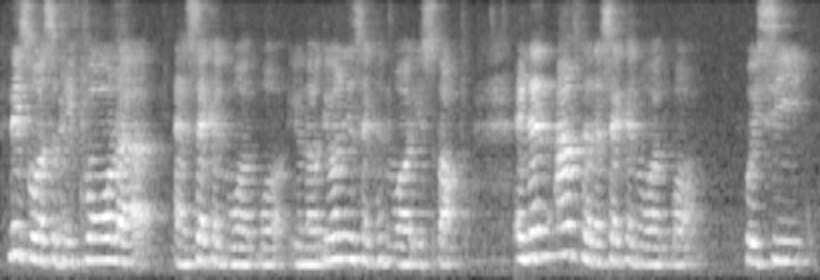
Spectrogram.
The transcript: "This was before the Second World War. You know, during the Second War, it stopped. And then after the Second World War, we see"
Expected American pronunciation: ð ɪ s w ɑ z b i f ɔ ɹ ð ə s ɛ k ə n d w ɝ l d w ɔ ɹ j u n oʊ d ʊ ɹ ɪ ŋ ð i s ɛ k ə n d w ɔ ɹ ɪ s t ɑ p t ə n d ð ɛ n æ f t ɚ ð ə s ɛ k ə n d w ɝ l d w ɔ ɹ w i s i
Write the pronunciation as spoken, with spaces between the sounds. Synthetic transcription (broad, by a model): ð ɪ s w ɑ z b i f ɔ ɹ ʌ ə s ɛ k ə n d w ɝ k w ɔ j u n oʊ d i ɪ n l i s ɛ k ə n d w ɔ ɪ s t ɑ p t ə n d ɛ n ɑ f t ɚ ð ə s ɛ k ə n d w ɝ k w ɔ w i s i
